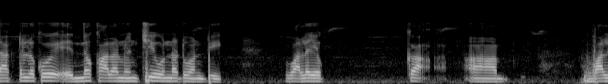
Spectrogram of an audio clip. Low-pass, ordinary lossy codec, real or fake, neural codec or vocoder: 7.2 kHz; none; fake; vocoder, 44.1 kHz, 128 mel bands every 512 samples, BigVGAN v2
